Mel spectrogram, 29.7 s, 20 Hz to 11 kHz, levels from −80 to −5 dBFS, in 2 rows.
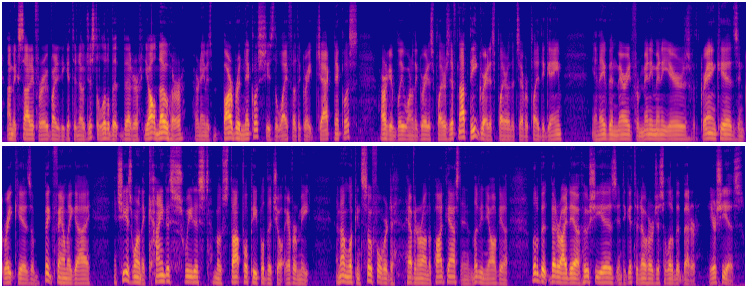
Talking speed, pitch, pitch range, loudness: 230 wpm, 105 Hz, 100-120 Hz, -28 LUFS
